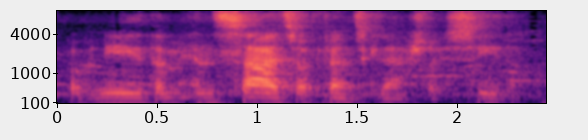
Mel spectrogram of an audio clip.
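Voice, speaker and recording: A man voicing a scheming smuggler who talks business in a low, dealing tone. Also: flat delivery, fast talker, close to an everyday voice. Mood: sly.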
